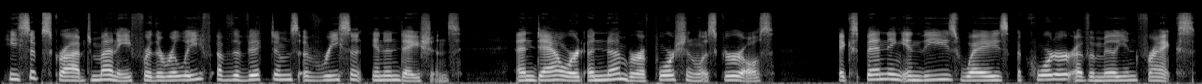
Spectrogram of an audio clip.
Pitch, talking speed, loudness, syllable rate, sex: 195 Hz, 145 wpm, -17 LUFS, 4.5 syllables/s, female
